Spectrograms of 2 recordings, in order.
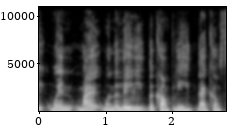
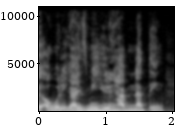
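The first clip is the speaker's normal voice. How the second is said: plain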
